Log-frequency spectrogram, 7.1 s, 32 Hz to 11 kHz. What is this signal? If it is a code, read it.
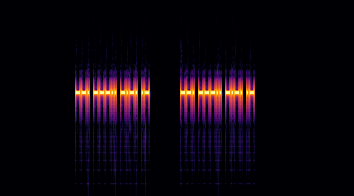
Morse code, heard as a keyed tone, about 40 wpm, 700 Hz. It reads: G8CA G8CA
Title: DXCC-100 Call Signs - 4 Characters - Repeated 2x - 40wpm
